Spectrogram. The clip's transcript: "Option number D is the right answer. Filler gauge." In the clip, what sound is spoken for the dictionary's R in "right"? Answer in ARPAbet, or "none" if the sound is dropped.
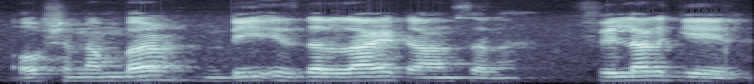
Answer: L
